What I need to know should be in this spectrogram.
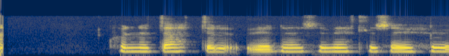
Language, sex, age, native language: Icelandic, female, 18-19, Icelandic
